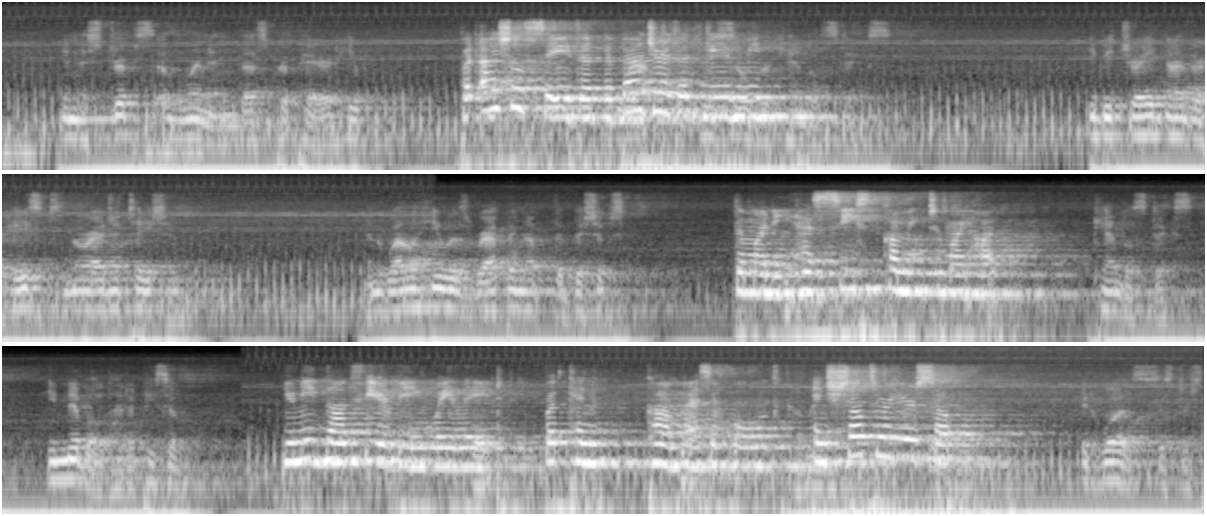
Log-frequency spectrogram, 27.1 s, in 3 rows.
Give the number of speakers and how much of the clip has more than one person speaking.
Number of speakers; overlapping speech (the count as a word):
two, about 9%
